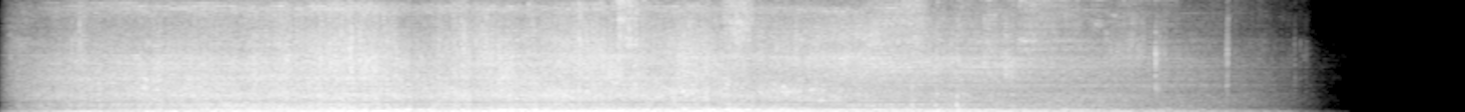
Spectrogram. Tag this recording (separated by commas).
Vehicle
